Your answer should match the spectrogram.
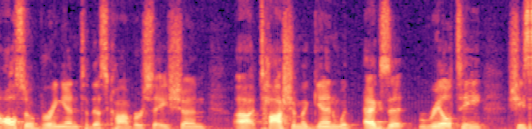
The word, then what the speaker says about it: Tashia: Is that how you say it, Tasha or Tashia? Because it's spelled amazingly. Yeah, no, it's Tasha. The I is silent.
